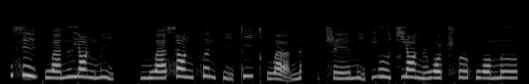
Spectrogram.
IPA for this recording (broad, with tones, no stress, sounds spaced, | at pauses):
s e˥˩ ɪ̯ k w a˧˥ n l j ɑ˥˧ ŋ m i˥˩ | n̪ w ä˧˥ s ɑ˥˧ ŋ f ə˥˩ n p ḭ˨˩ t̪ i˥ kʰ w a̰˨˩˦ n | ʈ͡ʂ e˧˥ ɪ̯ m ḭ˨˩ p j o˥˧ ʊ̯ t͡ɕ j ɑ˥˩ ŋ ɻ w ɔ˥ ʈ͡ʂʰ ɤ˥ f w ɔ˥ n̪ ɤ˥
